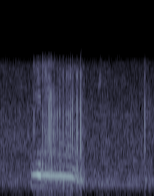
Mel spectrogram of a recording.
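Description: A person's voice drawing out one word on a single level pitch for under a second, starting about half a second in.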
